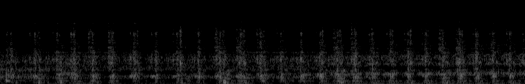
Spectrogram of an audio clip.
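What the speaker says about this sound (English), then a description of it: "I'm going to stitch for a little bit." A sewing machine stitches a blind hem in a quick, rapid, regular run of mechanical clatter, close and steady, with no talking.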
